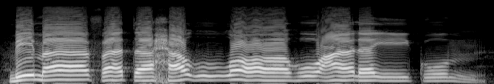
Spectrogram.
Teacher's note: Bima panjangkan manya dua harakat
